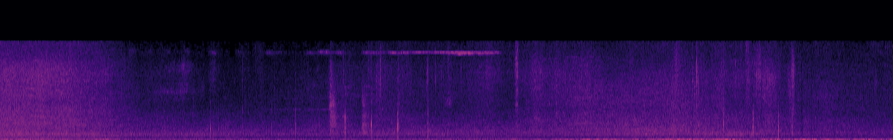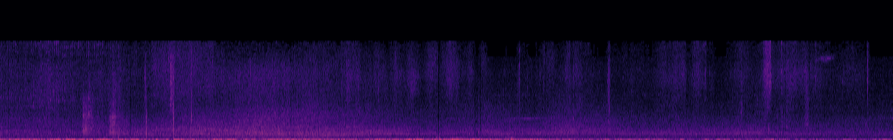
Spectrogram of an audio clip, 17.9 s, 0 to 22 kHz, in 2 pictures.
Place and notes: Redheugh Bridge/Scotswood Rd, Newcastle upon Tyne, UK - Redheugh Bridge/Scotswood Road, Newcastle upon Tyne
Redheugh Bridge/Scotswood Road.
6 May 2017, 11:37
